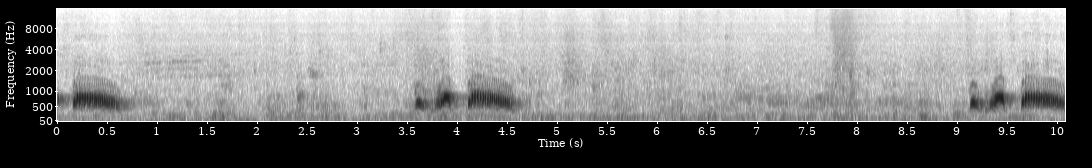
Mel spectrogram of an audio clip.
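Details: Spotted dove decoy calling to stir up wild doves: three soft hooting coo phrases, each a short stuttered note and then a longer drawn-out coo, spaced a few seconds apart over quiet low background rumble.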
